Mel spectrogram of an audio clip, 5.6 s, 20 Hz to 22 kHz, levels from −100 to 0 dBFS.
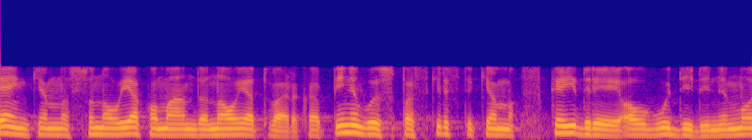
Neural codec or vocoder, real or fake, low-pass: codec, 16 kHz, 2 kbps, FunCodec, trained on LibriTTS, 25 frames a second; fake; 3.6 kHz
